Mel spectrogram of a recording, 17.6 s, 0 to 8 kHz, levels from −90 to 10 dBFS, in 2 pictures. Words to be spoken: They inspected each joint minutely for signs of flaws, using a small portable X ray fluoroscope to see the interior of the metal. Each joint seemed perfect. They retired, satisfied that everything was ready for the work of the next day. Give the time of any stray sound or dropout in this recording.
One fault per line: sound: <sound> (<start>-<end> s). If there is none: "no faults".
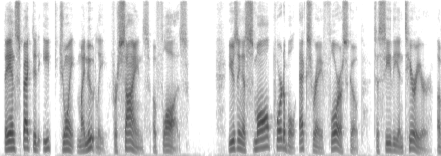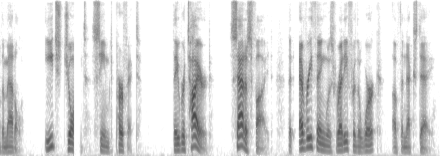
sound: dropout (1.0-1.1 s)
sound: dropout (10.3-10.4 s)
